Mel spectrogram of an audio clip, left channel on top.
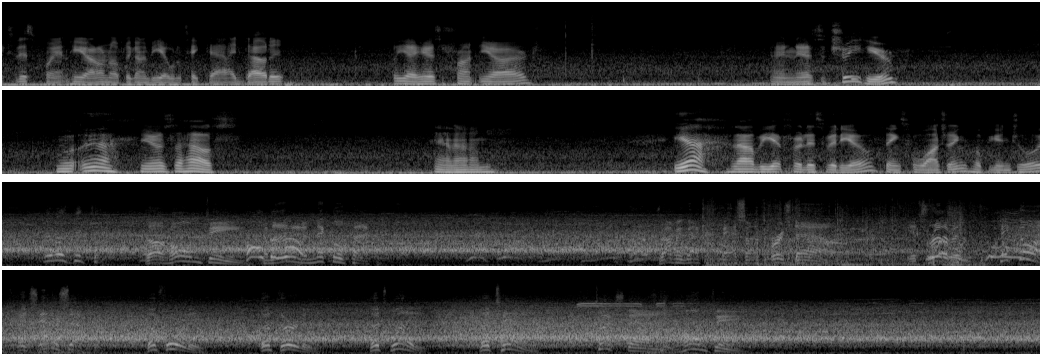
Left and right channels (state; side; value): different; both; correlation 0.00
